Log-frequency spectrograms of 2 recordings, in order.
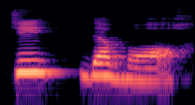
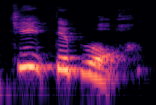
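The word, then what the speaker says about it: Debord: Así que el primer filósofo que te quiero platicar es G. Deb. Aquí te voy a poner el nombre porque no tiene nada de parecido por cómo se pronuncia y cómo se escribe. J de Bog es un filósofo francés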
